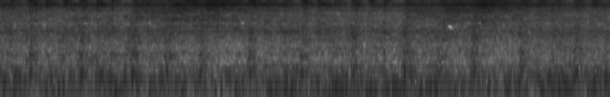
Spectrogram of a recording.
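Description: A live metal band playing loud, with fast, steady drumming and rapid cymbal hits over a heavy low end.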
